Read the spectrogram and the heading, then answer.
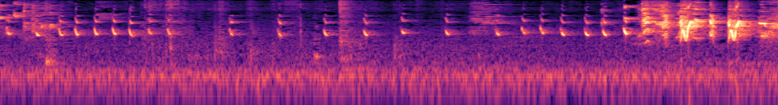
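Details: Javan fantail, black and white, eager to fight: a steady series of short bright chirps, about three a second, each with a higher overtone, ending in a burst of loud, dense twittering.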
